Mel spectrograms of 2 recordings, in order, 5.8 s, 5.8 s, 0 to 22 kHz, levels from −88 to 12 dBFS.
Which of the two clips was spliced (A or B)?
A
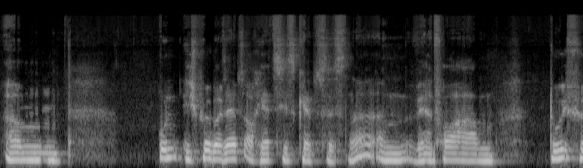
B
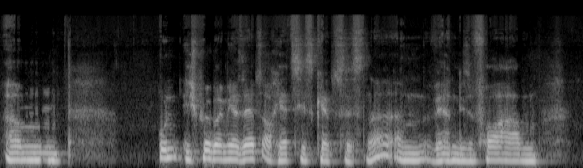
A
